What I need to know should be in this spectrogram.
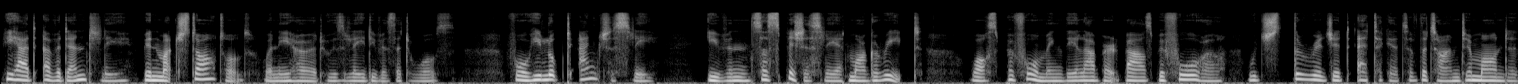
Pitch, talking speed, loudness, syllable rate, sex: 180 Hz, 140 wpm, -19 LUFS, 5.1 syllables/s, female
